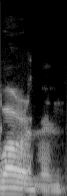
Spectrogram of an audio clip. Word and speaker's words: Warren: Warren, pronounced Warren in English now. Warren being a French name, de Varenne, and he was, I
